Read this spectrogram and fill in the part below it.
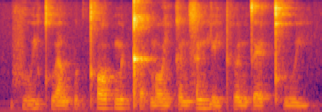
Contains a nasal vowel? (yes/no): no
